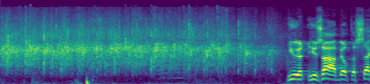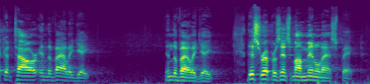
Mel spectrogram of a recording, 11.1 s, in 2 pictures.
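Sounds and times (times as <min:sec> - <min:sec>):
large crowd clapping hands: 0:00.0 - 0:04.3
speech: 0:04.3 - 0:07.0, 0:08.0 - 0:10.9.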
